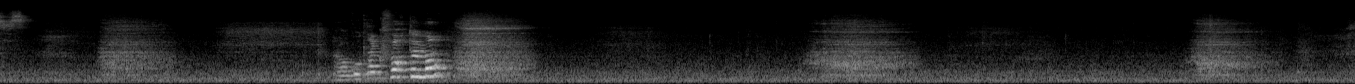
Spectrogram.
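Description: A young woman breathes out sharply.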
